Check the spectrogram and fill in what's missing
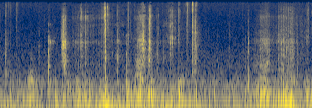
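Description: A segmented metal utility blade scrapes and carves strips off the surface of a solid oval pink soap bar, with pink shavings piling up below. Soft, repeated scraping strokes give bright, crisp shaving and crinkling sounds over a low, dull base.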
